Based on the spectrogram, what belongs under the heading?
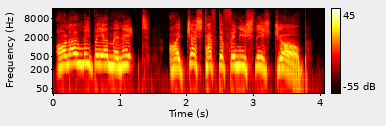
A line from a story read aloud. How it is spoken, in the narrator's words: he shouted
